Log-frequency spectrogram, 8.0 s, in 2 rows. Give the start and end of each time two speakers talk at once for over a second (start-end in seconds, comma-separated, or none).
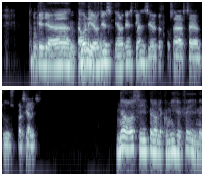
0.6-2.2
